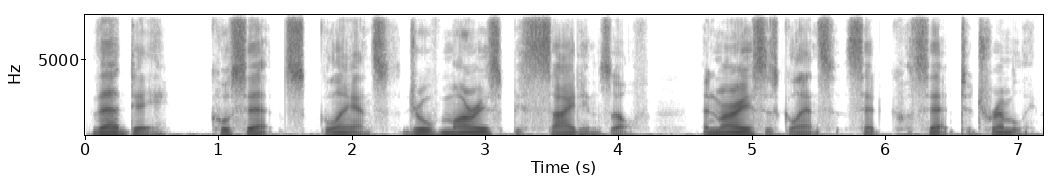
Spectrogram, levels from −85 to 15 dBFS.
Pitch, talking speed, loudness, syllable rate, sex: 85 Hz, 125 wpm, -22 LUFS, 4.6 syllables/s, male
